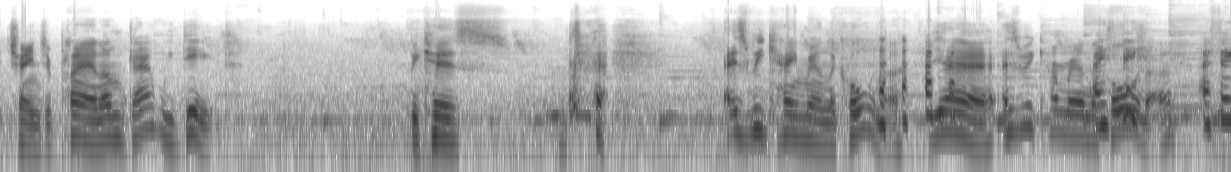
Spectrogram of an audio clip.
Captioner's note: laughs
